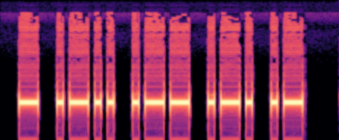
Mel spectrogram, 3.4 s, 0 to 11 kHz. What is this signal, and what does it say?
Morse code, heard as a keyed tone, about 19 wpm, 800 Hz. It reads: TLWRA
